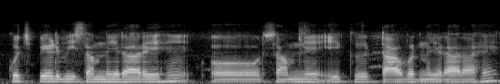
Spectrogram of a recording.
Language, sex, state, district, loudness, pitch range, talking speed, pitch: Hindi, male, Bihar, Bhagalpur, -19 LUFS, 110-125 Hz, 180 wpm, 120 Hz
